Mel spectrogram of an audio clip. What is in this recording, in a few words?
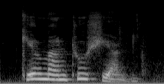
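"Kilmantooshian", pronunciations; Fourth Way; Beelzebub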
